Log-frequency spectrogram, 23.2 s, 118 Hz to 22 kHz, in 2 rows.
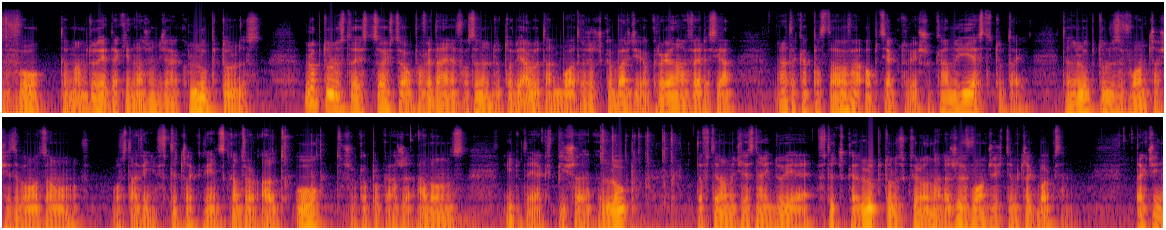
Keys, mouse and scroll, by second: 0.1 w, 7.4-13.9 drag, 14.4 ctrl+alt+u, 15.8 click, 17.1 click, 17.6 l, 17.9 o, 18.3 p, 22.9 click.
